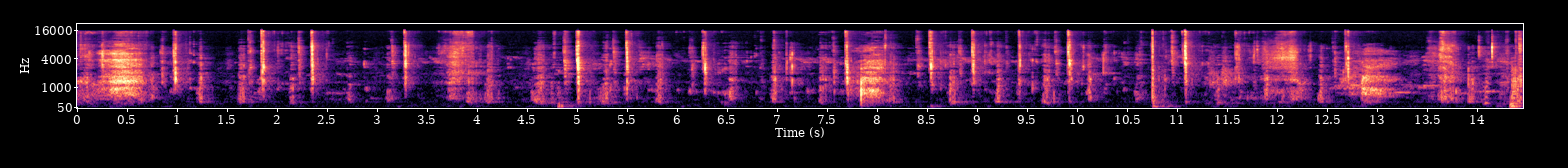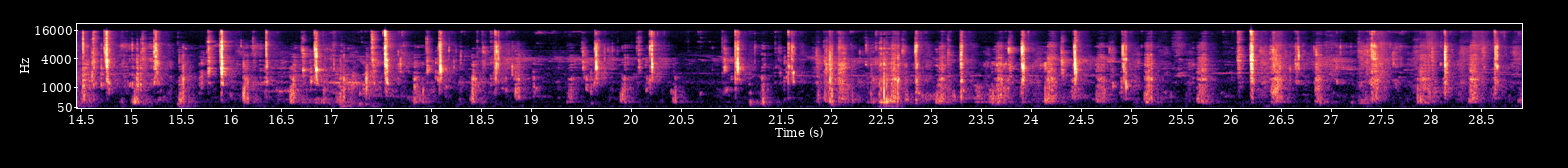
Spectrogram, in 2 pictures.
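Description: A man eating: chewing and crunching raw cucumber and other fresh food, with frequent wet mouth smacks and sharp clicks.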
